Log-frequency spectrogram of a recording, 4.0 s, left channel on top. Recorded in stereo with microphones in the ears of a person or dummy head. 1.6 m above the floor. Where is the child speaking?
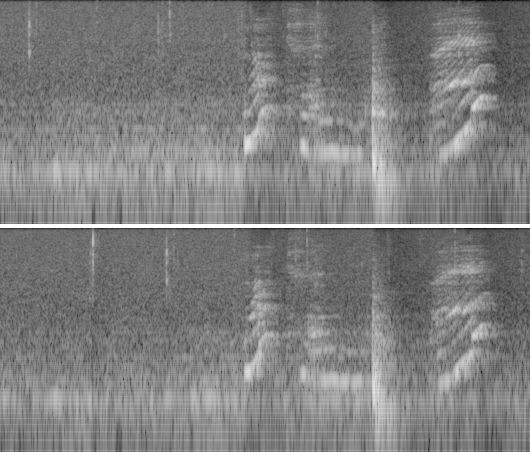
20° left (ahead or behind), 2 m; by 3.7 s 45° left (ahead or behind), 0.9 m.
